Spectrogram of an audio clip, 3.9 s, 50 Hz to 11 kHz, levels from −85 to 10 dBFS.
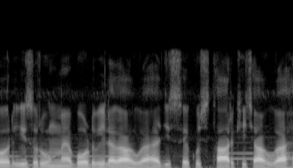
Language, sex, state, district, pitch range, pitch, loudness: Hindi, male, Jharkhand, Deoghar, 115-120 Hz, 115 Hz, -18 LUFS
